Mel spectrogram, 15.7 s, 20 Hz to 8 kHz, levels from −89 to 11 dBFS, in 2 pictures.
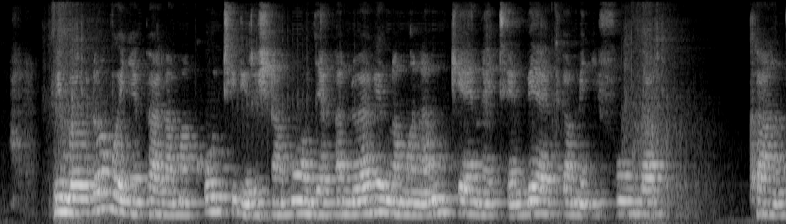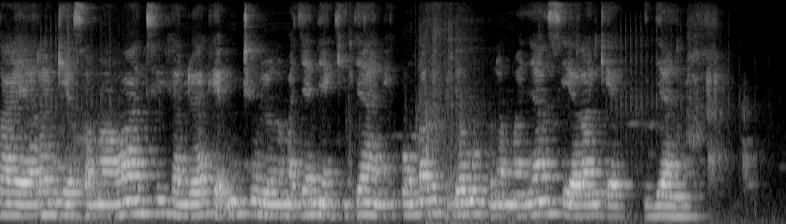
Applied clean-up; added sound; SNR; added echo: neural separator model SepFormer DNS4.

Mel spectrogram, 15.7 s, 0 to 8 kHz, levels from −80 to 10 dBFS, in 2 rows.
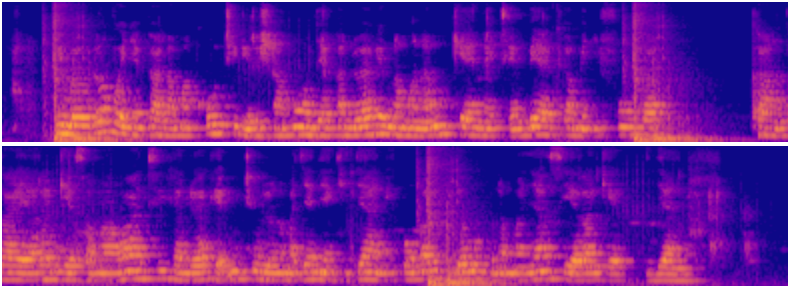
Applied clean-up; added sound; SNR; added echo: none; Slam; 12 dB; reverberation time 0.6 s.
